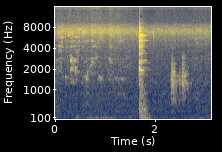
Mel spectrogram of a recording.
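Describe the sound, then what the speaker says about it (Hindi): A spoon mashes tomatoes in a pan of frying masala for spicy dal chana fry, with a faint steady sizzle, one sharp clink of metal on the pan, then soft scraping and squelching strokes. "टमाटर को ज़रा सा हम और मैश कर लेंगे चमचे से"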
